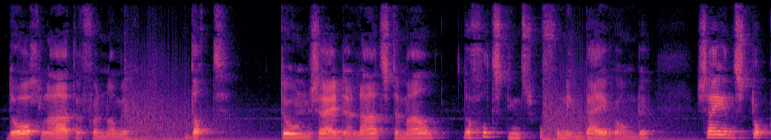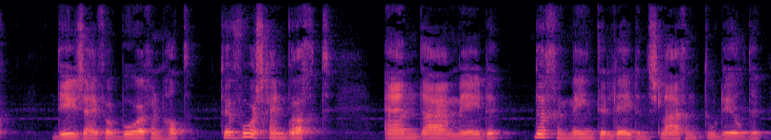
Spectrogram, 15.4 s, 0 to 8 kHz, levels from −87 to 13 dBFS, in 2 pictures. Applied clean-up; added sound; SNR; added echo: none; Explosion; 18 dB; none.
